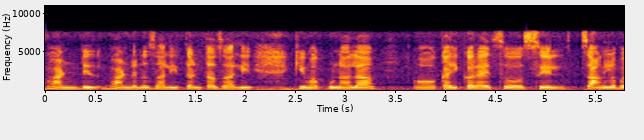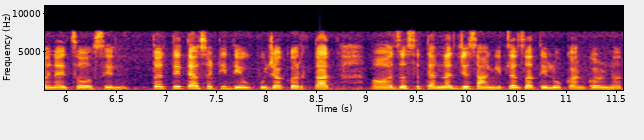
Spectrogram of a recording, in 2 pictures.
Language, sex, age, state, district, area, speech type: Marathi, female, 30-45, Maharashtra, Yavatmal, urban, spontaneous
